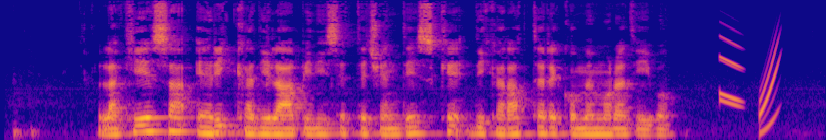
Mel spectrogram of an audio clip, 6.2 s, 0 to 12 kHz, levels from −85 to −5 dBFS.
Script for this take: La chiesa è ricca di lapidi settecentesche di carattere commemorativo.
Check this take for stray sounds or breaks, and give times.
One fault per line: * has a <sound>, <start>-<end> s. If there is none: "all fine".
* has a chirp, 5.4-5.9 s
